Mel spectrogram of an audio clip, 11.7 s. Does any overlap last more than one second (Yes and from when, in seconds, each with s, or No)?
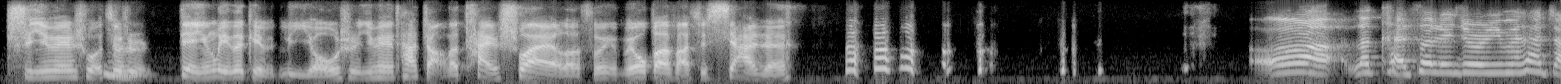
No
